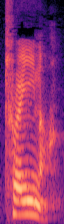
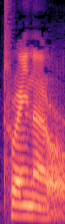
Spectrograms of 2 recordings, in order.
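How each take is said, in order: First: The final r sound is silent. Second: The final r sound is clearly pronounced. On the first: "British অ্যাকসেন্টে" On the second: "American accent"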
